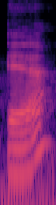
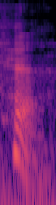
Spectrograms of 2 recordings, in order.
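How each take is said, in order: First: The vowel begins with no H sound. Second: The vowel begins with an H sound.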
